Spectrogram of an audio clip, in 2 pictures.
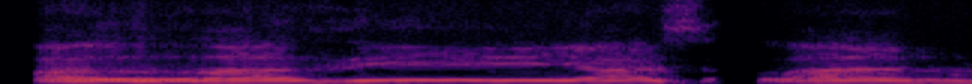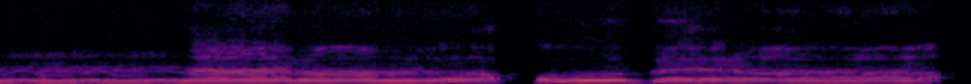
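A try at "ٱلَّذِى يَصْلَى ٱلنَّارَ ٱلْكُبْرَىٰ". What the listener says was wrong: Sekali lagi, na-nya panjang juga. Selain nunnya, na-nya juga ada. Jadi dinanya juga selain yaslan na-nya juga ada alif, itu matobi'i. Jadi dipanjangkan 2 harokat juga. Jadi bukan yaslan narol kubro, jadi na-nya kecepatan, hilang matobi'inya.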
